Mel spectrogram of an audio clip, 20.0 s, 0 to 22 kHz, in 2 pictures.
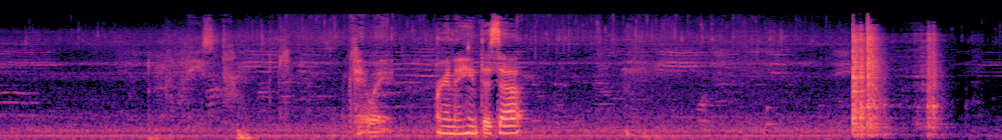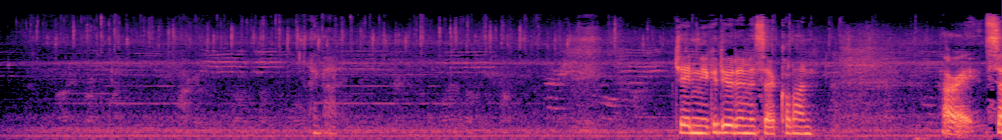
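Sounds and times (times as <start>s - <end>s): butter sizzling in frying pan: 2.5s - 20.0s
pan clanking on burner grate: 8.5s - 9.5s.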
